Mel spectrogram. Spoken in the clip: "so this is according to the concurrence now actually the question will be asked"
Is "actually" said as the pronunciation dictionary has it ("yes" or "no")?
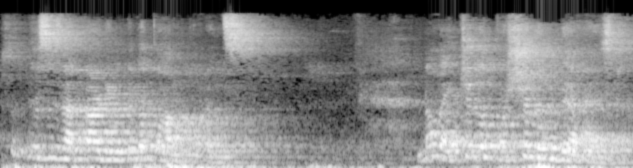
no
